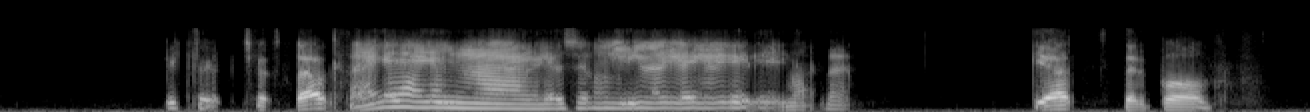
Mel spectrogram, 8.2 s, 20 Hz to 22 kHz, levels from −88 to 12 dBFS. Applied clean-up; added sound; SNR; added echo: neural diffusion model UNIVERSE++.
